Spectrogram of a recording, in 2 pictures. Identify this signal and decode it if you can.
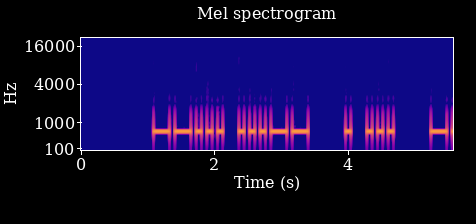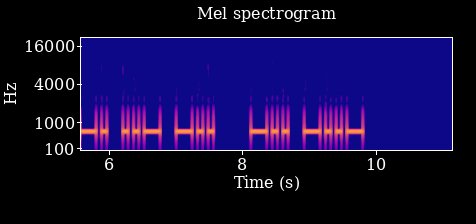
Morse code, heard as a keyed tone, about 15 wpm, 700 Hz. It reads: 73 ES GUD DX
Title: Common QSO Phrases 15wpm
